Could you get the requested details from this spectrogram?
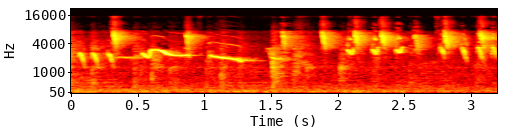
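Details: Bush warbler calling, used to stimulate caged birds to sing at dawn or at night; a few quick chirps, a clear wavering whistle falling in pitch, then a run of sharp high chips.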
